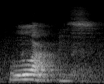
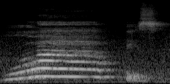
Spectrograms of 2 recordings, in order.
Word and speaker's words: lápis: Na palavra lápis, ao abrir a boca e pronunciar lápis, a força maior se encontra na sílaba lá.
